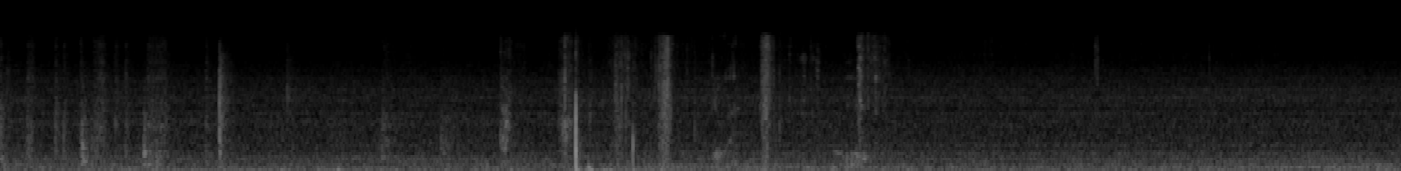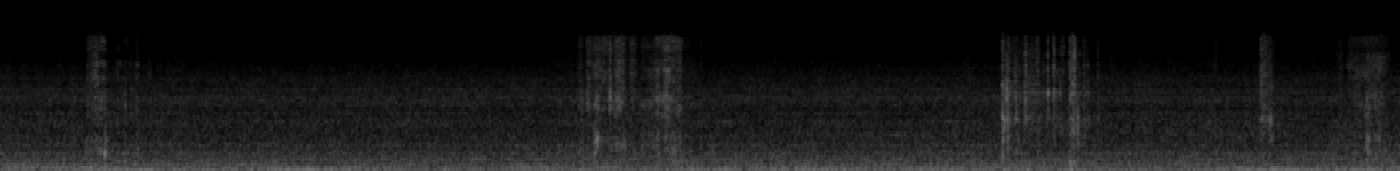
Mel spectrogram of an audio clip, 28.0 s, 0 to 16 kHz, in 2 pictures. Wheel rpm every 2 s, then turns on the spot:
0, 0, 0, 0, 0, 0, 0, 0, 0, 0, 0, 0, 0, 0.
none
